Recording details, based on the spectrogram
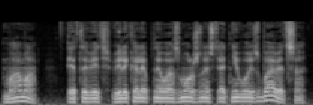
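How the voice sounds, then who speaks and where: A man's voice: lowish voice, fairly even intonation, moderate pace, a little mellow, no room sound, clean studio sound, close to an everyday voice. A man reading an audiobook, voicing a scheming teenage son who talks scornfully and in a whisper. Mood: coaxing.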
